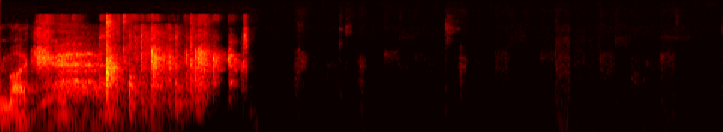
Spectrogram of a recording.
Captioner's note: students applauding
